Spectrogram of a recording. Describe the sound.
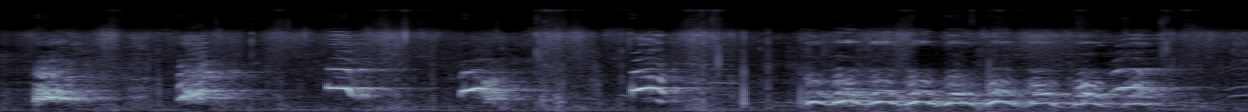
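A dog barks in a few sharp, separate bursts, then breaks into a continuous run of high, wavering whimpers and yips. The sounds are fairly loud, with no talk over them.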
